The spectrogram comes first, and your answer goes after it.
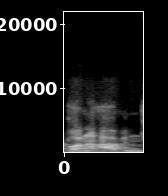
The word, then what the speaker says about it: Bunnahabhain: non-aged expression of bonner having and it's a bunner haven studio so that's the first whiskey that we're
